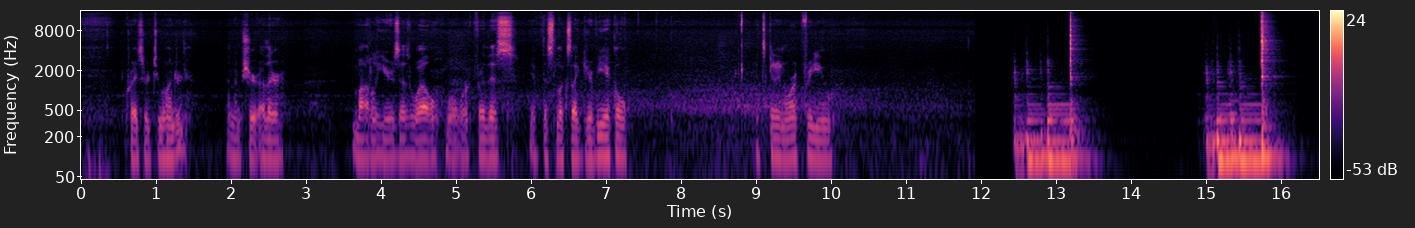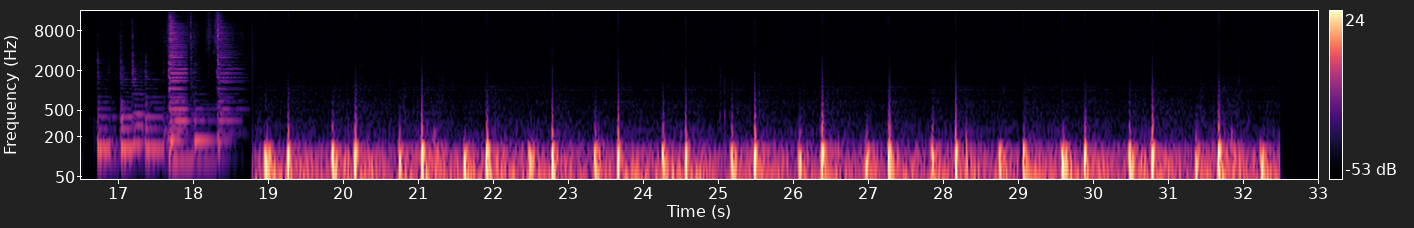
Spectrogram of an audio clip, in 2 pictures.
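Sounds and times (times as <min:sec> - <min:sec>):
bass-heavy beat: 0:18.8 - 0:32.5.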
